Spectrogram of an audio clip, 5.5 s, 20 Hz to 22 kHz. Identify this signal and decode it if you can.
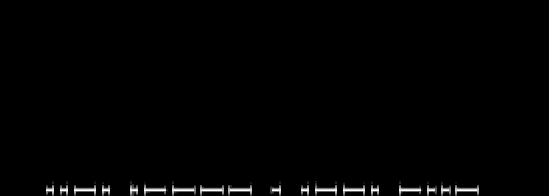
Morse code, heard as a keyed tone, about 17 wpm, 700 Hz. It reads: F1EPX
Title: DXCC-100 Call Signs - 5 Characters - Repeated 2x - 17wpm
